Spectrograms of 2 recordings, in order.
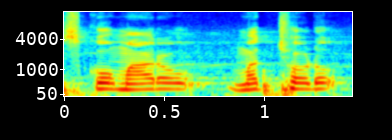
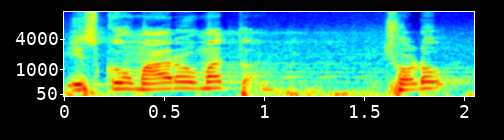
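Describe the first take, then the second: First: The pause comes right after 'maaro'. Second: The pause comes right after 'mat'.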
